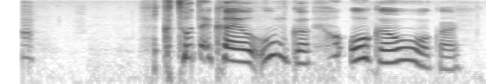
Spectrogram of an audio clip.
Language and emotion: Russian, positive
